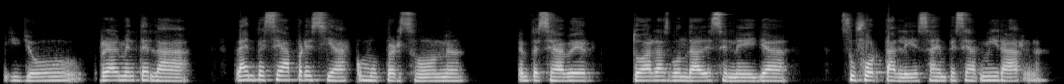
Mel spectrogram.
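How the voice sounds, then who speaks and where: Woman sharing her faith story in an interview, animated, laughing a lot, lots of filler words. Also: on the low side, a little slow. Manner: lively storyteller, laughs often, many fillers. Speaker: interview guest. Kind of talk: personal faith testimony.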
